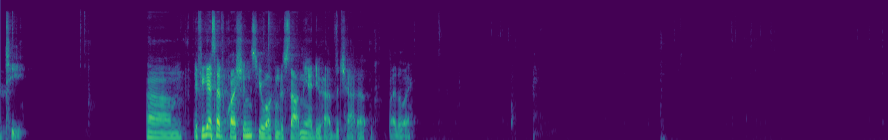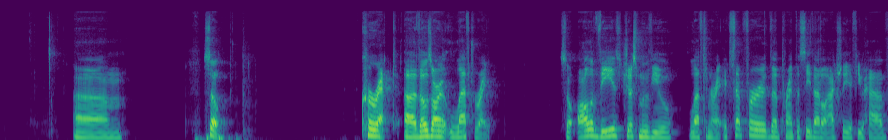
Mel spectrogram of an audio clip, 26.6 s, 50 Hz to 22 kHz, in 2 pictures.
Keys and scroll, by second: 7.1-12.9 typing.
